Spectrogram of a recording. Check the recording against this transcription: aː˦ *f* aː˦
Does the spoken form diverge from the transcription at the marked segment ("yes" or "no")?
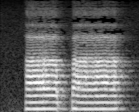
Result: yes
